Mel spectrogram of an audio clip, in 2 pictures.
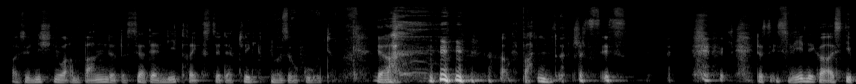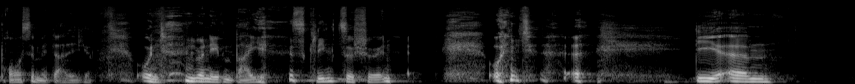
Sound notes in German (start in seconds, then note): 3.8 gelächter; 13.5 gelächter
